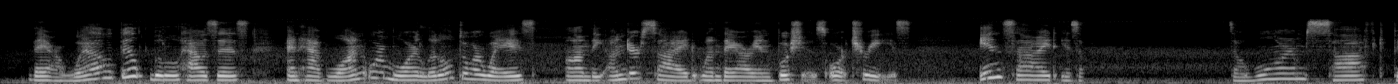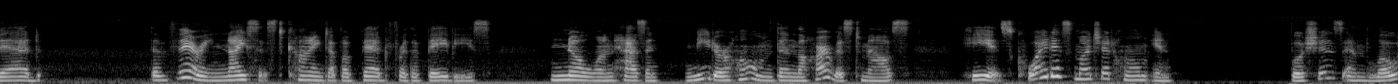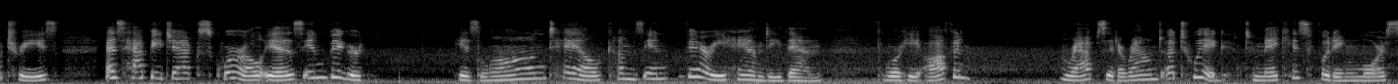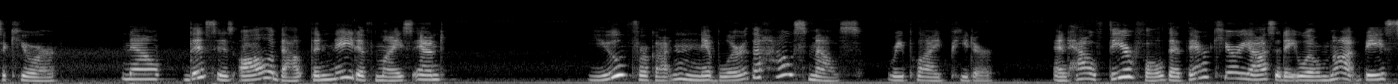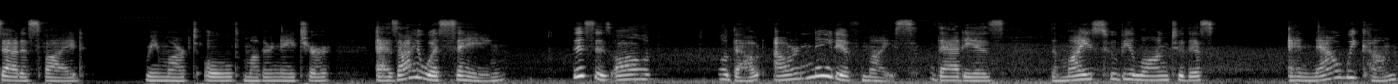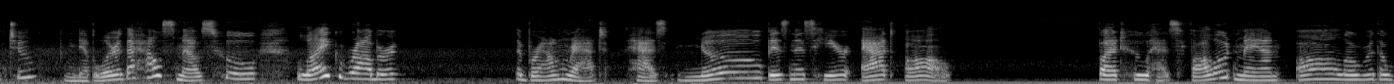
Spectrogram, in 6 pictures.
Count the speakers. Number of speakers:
1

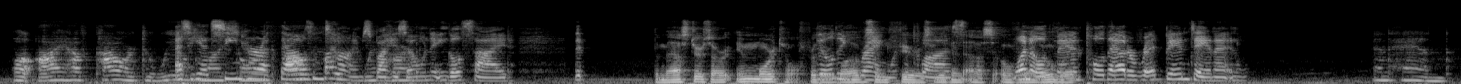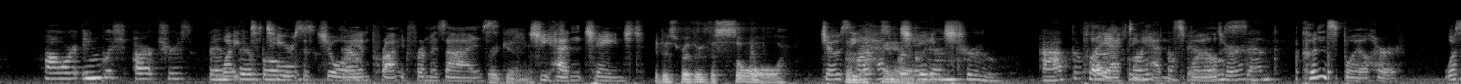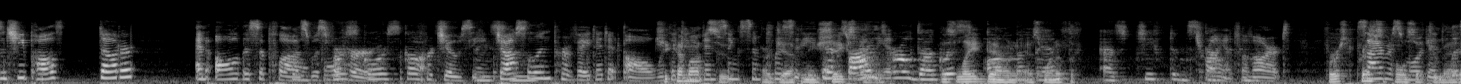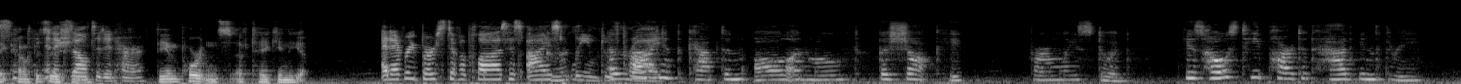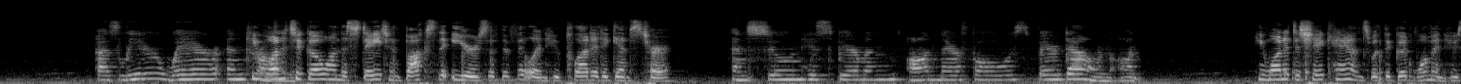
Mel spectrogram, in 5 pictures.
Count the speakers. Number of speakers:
3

